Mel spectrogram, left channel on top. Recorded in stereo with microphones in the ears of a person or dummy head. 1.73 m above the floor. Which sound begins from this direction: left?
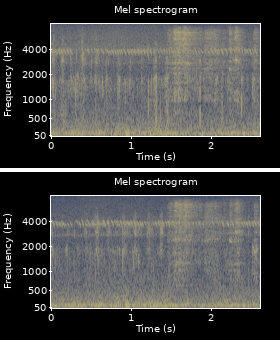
Cutlery clinking, at 1.4 s.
